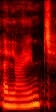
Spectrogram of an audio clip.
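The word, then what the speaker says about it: align: examples देखें इसके design अलाइन शंपान फॉरन एन साइन इसमें देखें तो जहां जहां भी जी एन से पहले आया है वह साइलेंट होगा नेक्स्ट आ जाता है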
